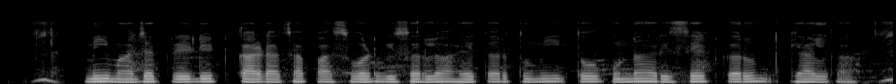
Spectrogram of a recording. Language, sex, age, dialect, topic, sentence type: Marathi, male, 18-24, Standard Marathi, banking, question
